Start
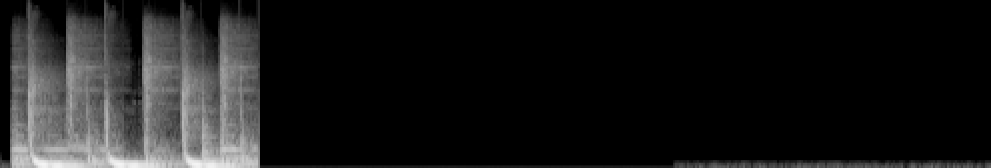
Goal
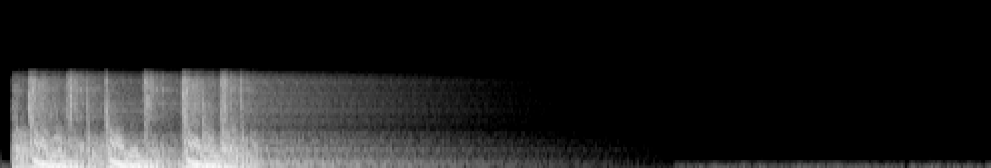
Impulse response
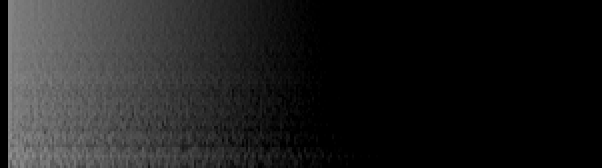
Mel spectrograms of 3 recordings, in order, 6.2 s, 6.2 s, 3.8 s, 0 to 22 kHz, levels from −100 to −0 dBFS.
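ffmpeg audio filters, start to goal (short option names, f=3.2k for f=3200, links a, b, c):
-filter_complex "[0:a]asuperstop=centerf=820:order=12:qfactor=1.3,aeval=exprs='0.447*(cos(1*acos(clip(val(0)/0.447,-1,1)))-cos(1*PI/2))+0.141*(cos(8*acos(clip(val(0)/0.447,-1,1)))-cos(8*PI/2))':c=same,aresample=8000,aresample=44100,asplit=2[a][b];[1:a]atrim=start_sample=2205[c];[b][c]afir=irnorm=-1:irlink=0,volume=-20dB[d];[a][d]amix=inputs=2:normalize=0"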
